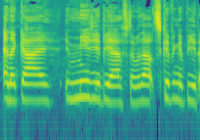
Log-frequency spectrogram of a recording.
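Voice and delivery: usual speaking voice

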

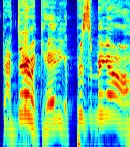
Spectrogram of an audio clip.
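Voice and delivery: high, full-volume mock rage; screamed radio-host meltdown; DJ losing it. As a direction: explode at the producer, in pretend fury. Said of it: "secretly losing his shit".

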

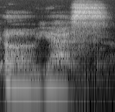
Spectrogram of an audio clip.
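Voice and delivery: breathy whisper. Retold or imitated. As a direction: hush it out in a whisper. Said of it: "he's just like".

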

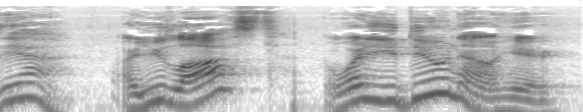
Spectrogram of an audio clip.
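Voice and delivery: high, curious questioning; friendly shark character. Acted. Shark questioning a lost pirate, high curious voice.

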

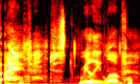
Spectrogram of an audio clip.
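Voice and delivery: soft whispered confession; breathy, hushed admission. Real, not acted. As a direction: whisper it like a secret crush.

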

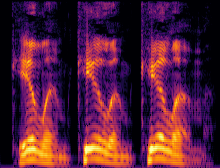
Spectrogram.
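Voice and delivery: loud, jeering singsong repetition; gleeful taunting chant; mocking mimicry. A narrator's reading. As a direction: mimic him tauntingly, each repeat falling. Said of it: "he mimicked".

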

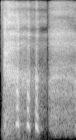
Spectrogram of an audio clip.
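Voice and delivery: short breathy bitter laugh; a scornful huff of a laugh. Acted. Gwen mocking August's claim, bitter laugh. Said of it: "Gwen laughed bitterly".

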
